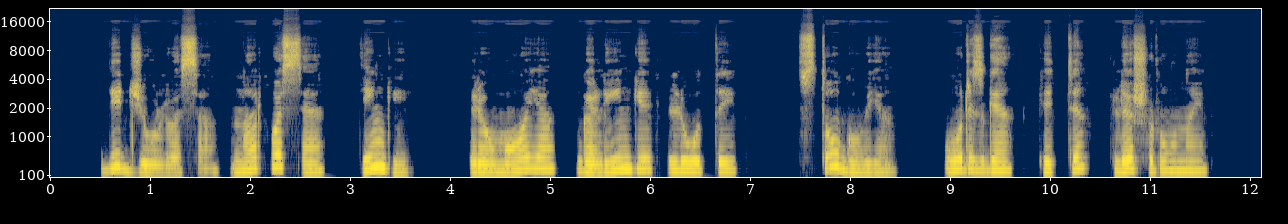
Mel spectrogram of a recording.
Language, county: Lithuanian, Panevėžys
